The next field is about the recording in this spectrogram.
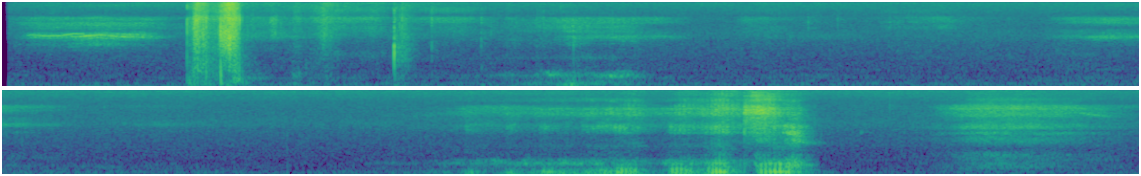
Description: Daft dog, sleeps with her head in her mum's pillows and snores away, smiling in her sleep.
